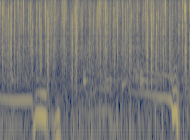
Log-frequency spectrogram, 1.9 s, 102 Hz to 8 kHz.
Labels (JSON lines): {"label": "biophony, cascading saw", "recorder": "SoundTrap 600 or HydroMoth"}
